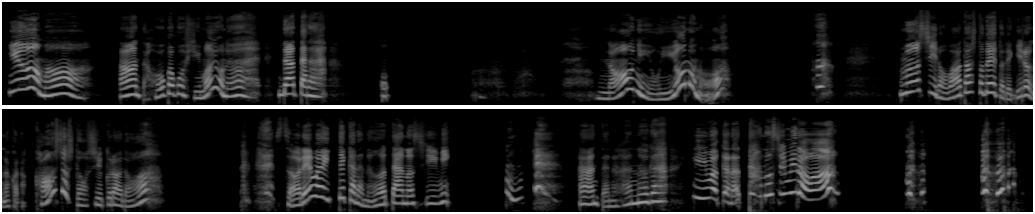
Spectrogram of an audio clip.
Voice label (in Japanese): ツンデレ女子高生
